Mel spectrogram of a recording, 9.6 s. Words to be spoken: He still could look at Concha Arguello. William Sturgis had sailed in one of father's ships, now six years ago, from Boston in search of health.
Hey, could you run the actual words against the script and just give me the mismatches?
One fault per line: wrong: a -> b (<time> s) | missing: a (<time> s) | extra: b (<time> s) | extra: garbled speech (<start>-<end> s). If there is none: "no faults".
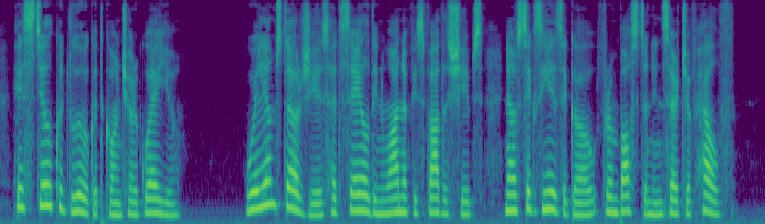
extra: his (5.1 s)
